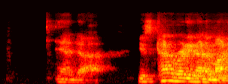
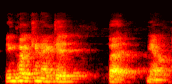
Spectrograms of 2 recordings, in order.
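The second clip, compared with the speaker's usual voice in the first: ordinary delivery, nothing marked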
